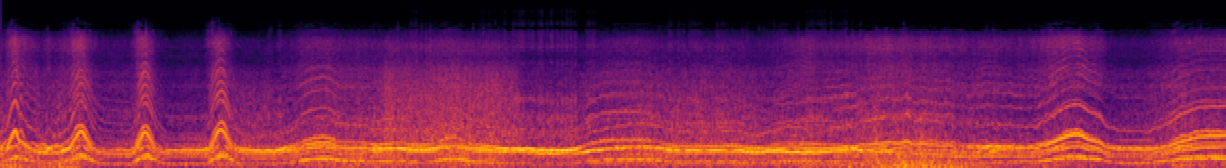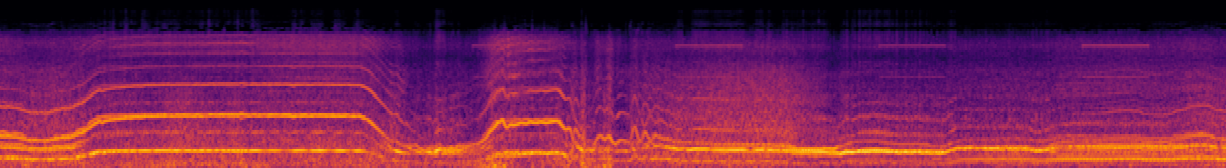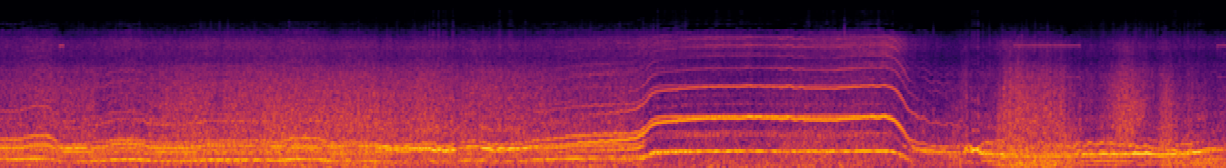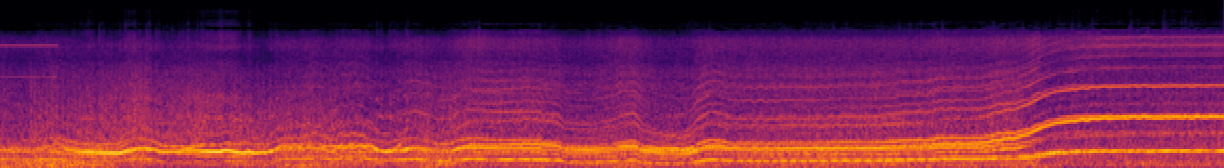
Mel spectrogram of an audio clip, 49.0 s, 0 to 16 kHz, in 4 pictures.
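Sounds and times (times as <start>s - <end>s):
quadcopter motors whining: 8.3s - 25.9s, 30.3s - 39.2s.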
